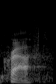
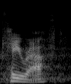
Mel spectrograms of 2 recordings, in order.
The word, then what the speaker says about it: KRaft: anymore uh thanks to craft and yes I want to set the record straight it's craft not Kraft but regardless of how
